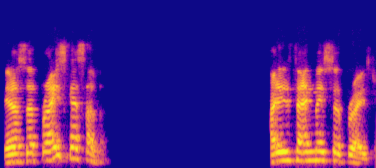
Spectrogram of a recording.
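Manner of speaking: normal talking voice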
